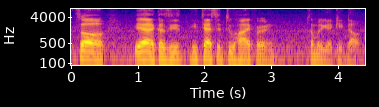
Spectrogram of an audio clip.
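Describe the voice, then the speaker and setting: A man in his fifties from Hawaii speaks on a panel, telling his story to a group in chatty, self-deprecating English tinged with Hawaiian Pidgin, full of fillers and laughter. His medium-pitched voice is steady and a bit bright, at a moderate pace, with slight background noise.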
